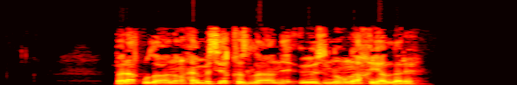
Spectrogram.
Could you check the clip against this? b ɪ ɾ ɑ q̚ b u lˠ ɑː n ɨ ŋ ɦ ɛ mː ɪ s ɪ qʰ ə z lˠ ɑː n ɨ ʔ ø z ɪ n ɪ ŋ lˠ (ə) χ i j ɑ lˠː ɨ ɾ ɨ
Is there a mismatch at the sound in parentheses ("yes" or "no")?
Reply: yes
